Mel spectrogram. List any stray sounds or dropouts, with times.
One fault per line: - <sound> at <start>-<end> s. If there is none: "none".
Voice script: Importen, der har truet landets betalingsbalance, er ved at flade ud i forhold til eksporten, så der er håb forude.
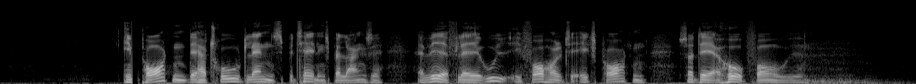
- dropout at 1.3-1.4 s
